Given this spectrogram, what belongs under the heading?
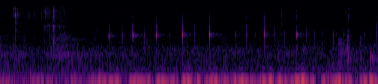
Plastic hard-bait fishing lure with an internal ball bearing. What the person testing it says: it's just a small little tap tap tap tap tap it's a very muted rattle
